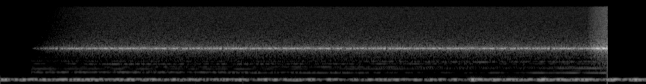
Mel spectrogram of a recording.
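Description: A stovetop kettle whistling: one steady high-pitched tone with a hiss of steam. It starts shortly after the beginning, grows a little louder, and cuts off abruptly at the end. A low steady drone runs underneath.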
